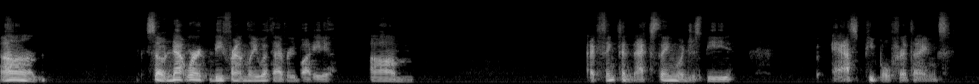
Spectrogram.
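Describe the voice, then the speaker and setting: A man with an Upper Midwest accent speaks very deep and low, with vocal fry and ordinary pitch variation. His pace is fairly slow, with long, frequent pauses, and the sound is dry and close with no echo. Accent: Upper Midwest American. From Wisconsin, USA. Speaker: musician, guitarist. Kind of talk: interview answer.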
